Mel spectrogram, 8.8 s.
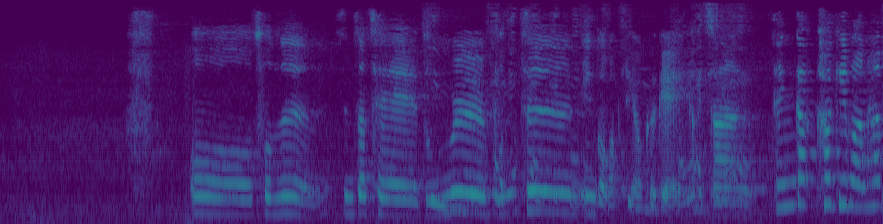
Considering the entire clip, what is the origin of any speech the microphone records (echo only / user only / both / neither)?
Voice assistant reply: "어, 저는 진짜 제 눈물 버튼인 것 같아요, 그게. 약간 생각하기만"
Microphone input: both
